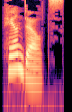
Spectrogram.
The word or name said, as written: handout's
